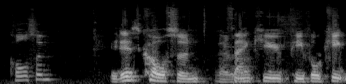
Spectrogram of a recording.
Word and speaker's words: Coulson: i'm here today with courtney coulson is it colton coulson it is colson thank you people keep mispronouncing it but it's in the marvel movies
